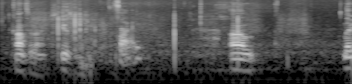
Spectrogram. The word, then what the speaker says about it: Considine: Um, Miss Considine, um, you're here for your deposition. Do you understand that? Yes. I'm just a point. My name is pronounced Considine. Considine.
